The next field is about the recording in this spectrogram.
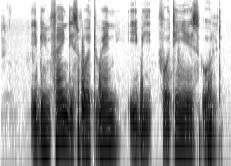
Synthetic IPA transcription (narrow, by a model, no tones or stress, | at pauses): ḭbĩnfãɪ̃ndispɔtʰwɛ̃n | ḭbifɔtʰĩnjiso̰ld̥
